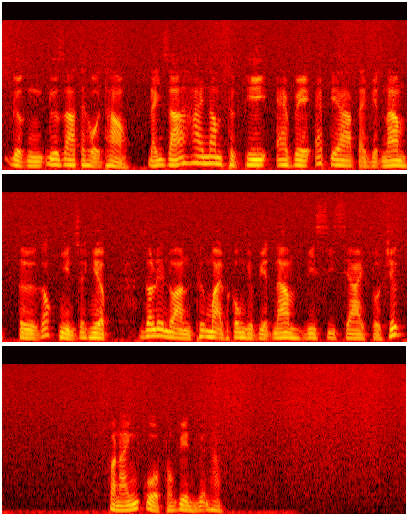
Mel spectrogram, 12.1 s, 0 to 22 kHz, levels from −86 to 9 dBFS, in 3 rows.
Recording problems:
hiss; noticeable; throughout; 15 dB below the speech

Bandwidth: 14 kHz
